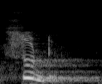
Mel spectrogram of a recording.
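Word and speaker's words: should: एल इसमें जो होता है वो साइलेंट होता है, साइलेंट होता है, इसका मतलब कि एल का उच्चारण यहाँ पे नहीं होता है, ठीक है। तो शुड, कुड, वुड, शुल्ड नहीं बोलना है, कुल्ड नहीं बोलना है, उल्ड नहीं बोलना है। बहुत से बच्चे गलती करते हैं, शुल्ड, कुल्ड, उल्ड बोलते हैं, तो दैट इज रॉन्ग।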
